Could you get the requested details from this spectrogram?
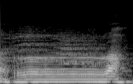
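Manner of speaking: रा rolled so the teeth buzz; trilled ra. Shown as a demonstration. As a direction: let the tongue shake on रा. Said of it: "दांतों में जो झंझनाहट होती है". (झंझनाहट के साथ रा)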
